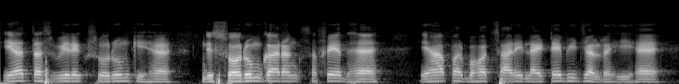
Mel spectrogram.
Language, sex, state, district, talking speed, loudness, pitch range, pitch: Hindi, male, Jharkhand, Palamu, 185 wpm, -16 LUFS, 125-150 Hz, 140 Hz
